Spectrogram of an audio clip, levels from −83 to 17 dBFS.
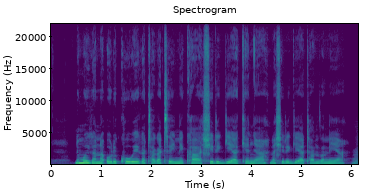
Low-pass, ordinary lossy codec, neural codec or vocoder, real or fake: none; none; none; real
